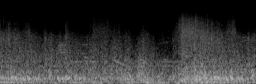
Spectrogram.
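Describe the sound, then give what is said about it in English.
A loud, rolling thunderclap from a storm passing directly overhead a home in Aiken, South Carolina, rumbles continuously for a few seconds, a deep crackling roar that swells and surges again toward the end without fading out. “Daniel was on the phone with his best friend Tom when the storm passed directly overhead.”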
